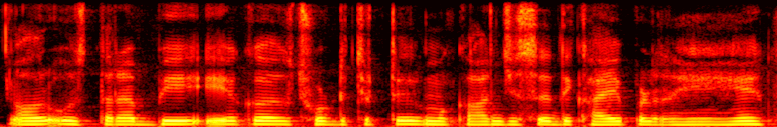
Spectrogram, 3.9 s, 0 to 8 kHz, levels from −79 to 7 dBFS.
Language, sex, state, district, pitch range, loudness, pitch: Hindi, female, Uttar Pradesh, Lalitpur, 190-205 Hz, -14 LUFS, 195 Hz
